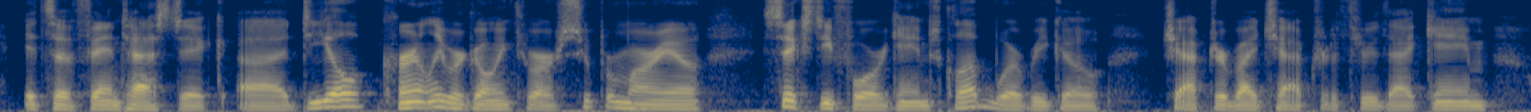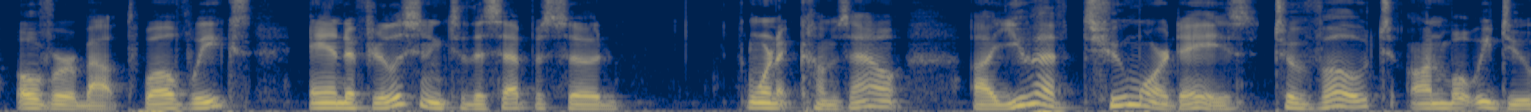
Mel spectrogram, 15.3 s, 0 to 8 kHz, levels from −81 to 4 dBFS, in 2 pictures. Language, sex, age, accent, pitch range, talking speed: English, male, 20-39, American, 105-145 Hz, 200 wpm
